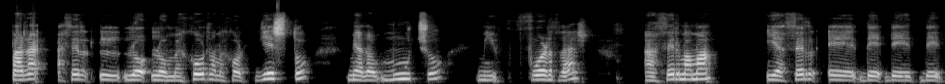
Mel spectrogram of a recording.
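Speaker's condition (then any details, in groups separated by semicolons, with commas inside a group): Aphasia after stroke; aphasia caused by stroke, hearing intact; cannot speak well, compares self to tourist at home, cannot write, reading affected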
